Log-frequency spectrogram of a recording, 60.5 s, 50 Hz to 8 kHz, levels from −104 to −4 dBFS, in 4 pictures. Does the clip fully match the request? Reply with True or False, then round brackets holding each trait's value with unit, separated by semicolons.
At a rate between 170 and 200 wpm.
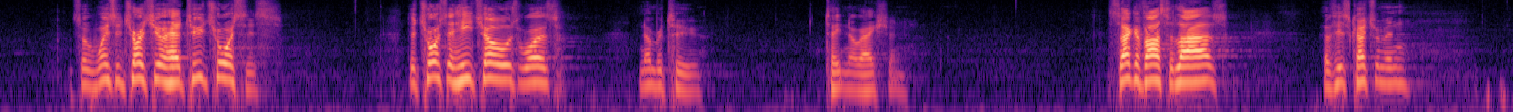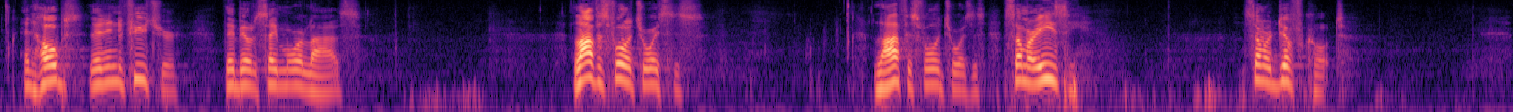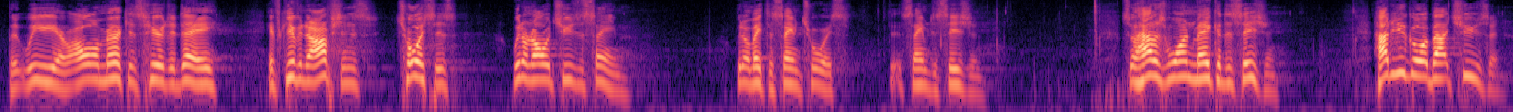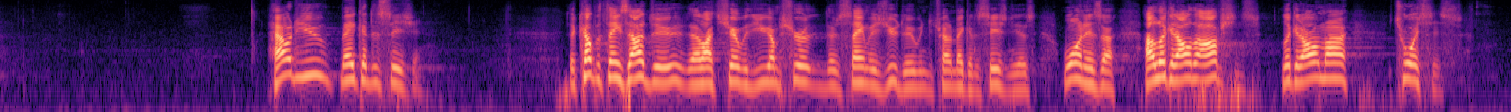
False (140 wpm)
